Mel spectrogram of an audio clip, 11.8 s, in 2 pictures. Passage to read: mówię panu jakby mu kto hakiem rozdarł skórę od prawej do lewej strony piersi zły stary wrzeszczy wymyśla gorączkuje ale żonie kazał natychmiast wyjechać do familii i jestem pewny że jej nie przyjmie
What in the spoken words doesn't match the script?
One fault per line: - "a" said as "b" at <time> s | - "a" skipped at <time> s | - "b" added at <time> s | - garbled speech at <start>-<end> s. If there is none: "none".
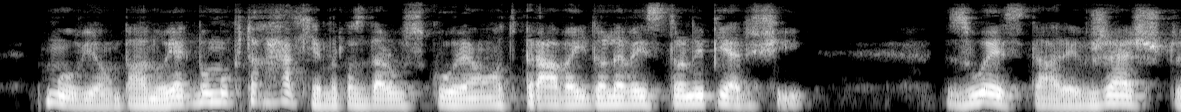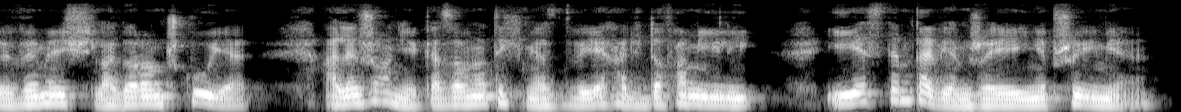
none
